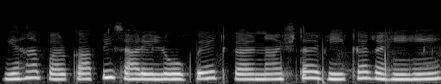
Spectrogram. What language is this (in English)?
Hindi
